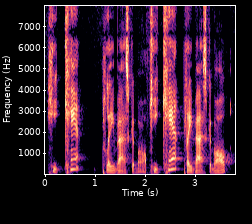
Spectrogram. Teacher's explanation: stress the word can't to express that it's negative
